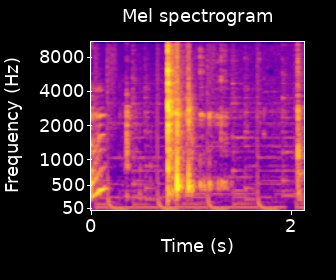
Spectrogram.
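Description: Hard plastic salad container being pulled apart, with a quick cluster of plastic clicks and clacks about a second in as the lid comes off the cup, and a few lighter clicks around it.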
